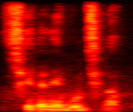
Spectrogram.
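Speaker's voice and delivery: ordinary talk, nothing marked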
